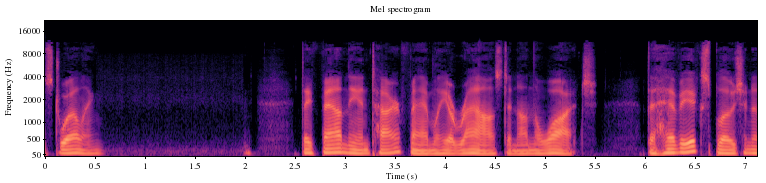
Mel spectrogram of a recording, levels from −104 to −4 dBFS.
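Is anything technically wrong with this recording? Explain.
Yes. From 0.51 s to 2.00 s the speech stops and the last sound is stretched into a fading buzzy hiss lasting about 1.47 s, after which the talker resumes exactly where they left off, with nothing skipped. This is a call audio freeze, likely caused by packets stalling in transit until the jitter buffer emptied. The receiver filled the wait with synthesized continuation, so the stall inserts about 1.47 s of delay. The speech around it carries the coding texture and roughly 12 kHz ceiling of the Opus call path.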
